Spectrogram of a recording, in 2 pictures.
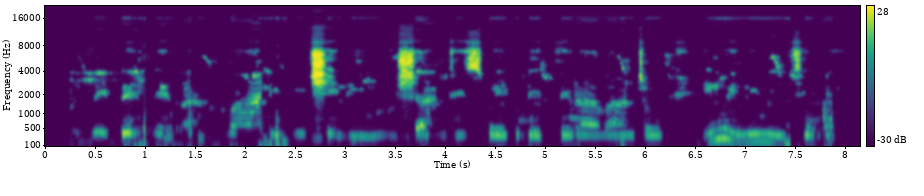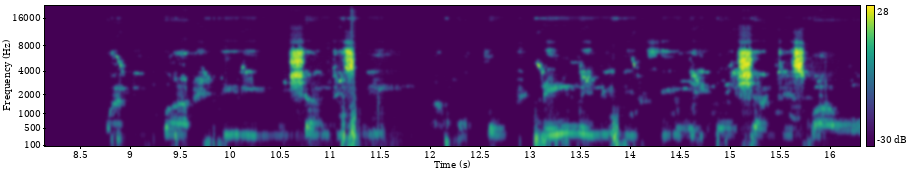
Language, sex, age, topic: Ndau, female, 36-49, health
